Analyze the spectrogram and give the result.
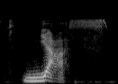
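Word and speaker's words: jas: In Africans we call it a yes. So let's say it one more time. Yas.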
